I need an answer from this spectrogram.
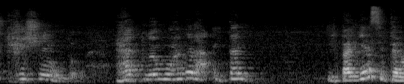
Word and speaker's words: crescendo: Alors, ça s'écrit crescendo et ça se prononce crescendo.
